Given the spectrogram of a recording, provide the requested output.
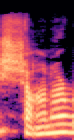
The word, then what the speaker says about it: Shanna: And I started adding Shanna rhymes with Donna on my Zoom because I wanted to give people the grace.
